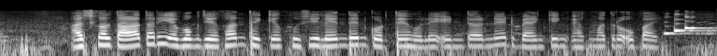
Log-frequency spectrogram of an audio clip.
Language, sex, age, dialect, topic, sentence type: Bengali, female, 18-24, Standard Colloquial, banking, statement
